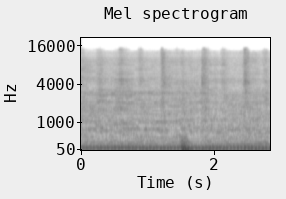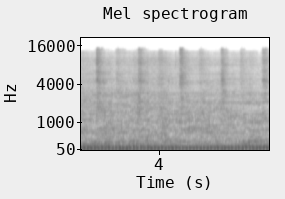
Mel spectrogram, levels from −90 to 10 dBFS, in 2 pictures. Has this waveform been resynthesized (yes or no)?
yes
